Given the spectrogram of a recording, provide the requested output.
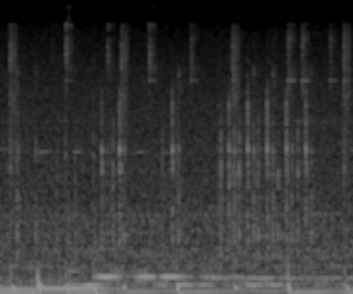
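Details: Mouse shaken by hand gives loose, irregular plastic clicking about four a second from sensor rattle.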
